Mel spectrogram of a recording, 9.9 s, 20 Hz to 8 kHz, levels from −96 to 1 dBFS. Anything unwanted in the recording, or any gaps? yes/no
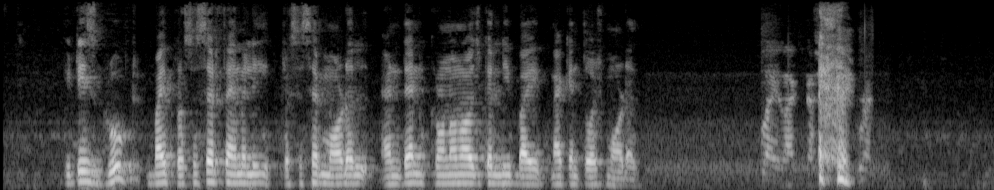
yes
